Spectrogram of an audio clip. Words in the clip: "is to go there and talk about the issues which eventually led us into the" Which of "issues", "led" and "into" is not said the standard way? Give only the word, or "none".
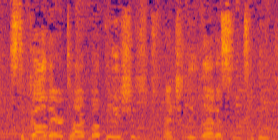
none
